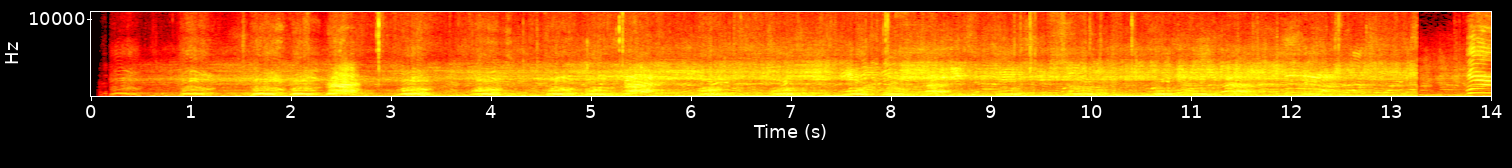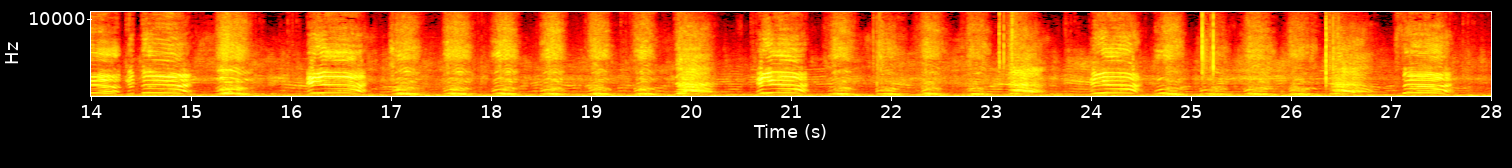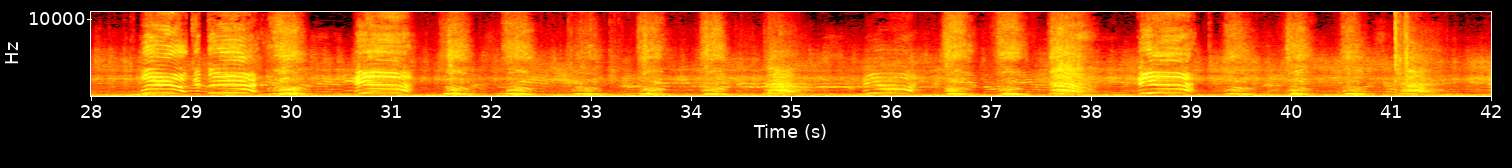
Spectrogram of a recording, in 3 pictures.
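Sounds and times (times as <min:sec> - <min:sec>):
soldiers shouting in rhythm: 0:00.1 - 0:13.2, 0:13.8 - 0:27.7, 0:28.4 - 0:41.7.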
